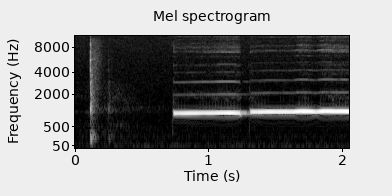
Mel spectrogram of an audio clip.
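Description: Yoshitsuka soprano ocarina in F playing a melody alone after a short rest: a brief click just at the start, then a clear held note entering about two-thirds of a second in and stepping up to a slightly higher note a little past halfway.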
